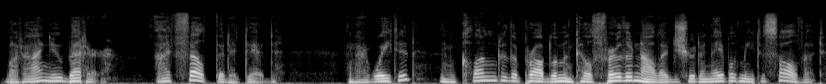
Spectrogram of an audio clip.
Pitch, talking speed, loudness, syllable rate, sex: 135 Hz, 190 wpm, -17 LUFS, 5.3 syllables/s, male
